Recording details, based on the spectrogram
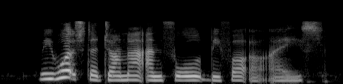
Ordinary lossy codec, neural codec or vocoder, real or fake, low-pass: none; codec, 16 kHz, 1 kbps, X-Codec, HuBERT features, trained on balanced general audio; fake; none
